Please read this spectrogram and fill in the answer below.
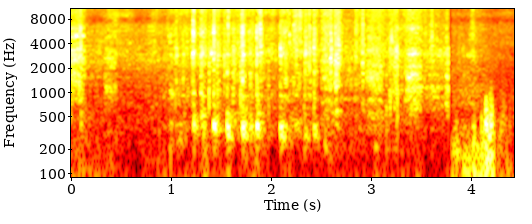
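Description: French bulldog breathing noisily through its short nose, with a quick run of about seven short, low snorts between one and two seconds in.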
